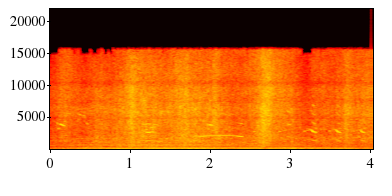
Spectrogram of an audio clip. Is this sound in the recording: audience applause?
no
